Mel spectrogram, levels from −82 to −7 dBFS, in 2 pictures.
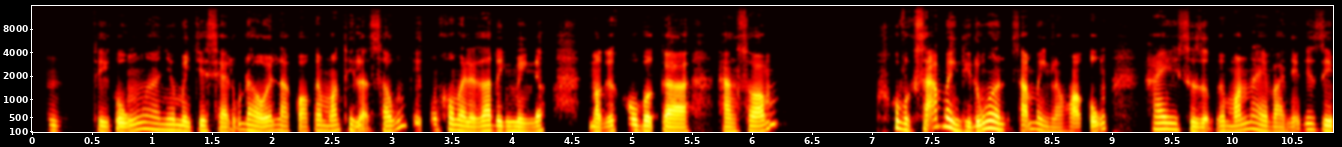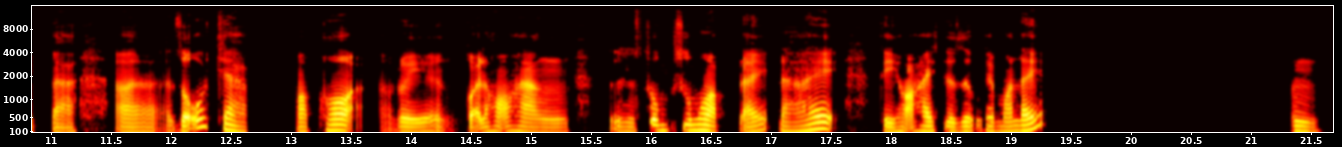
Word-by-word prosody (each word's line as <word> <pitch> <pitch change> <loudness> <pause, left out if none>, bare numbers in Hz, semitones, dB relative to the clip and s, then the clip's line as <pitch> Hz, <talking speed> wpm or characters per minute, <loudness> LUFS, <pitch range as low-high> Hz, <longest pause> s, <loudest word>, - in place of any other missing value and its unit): Ừm, 140 -1 -6 0.3
thì 130 -2 -1
cũng, 140 +10 +1
a, 175 -2 -2
như 155 -1 -1
mình 135 -3 +1
chia 140 - 0
sẻ 120 -3 -2
lúc - - -7
đầu 145 -6 +2
ấy 130 +3 +2
là 135 -3 -2
có - - -1
cái 145 - 0
món 140 +1 0
thịt 150 -3 -3
lợn - - +1
sống 130 - -2
thì - - -7
cũng 155 - -7
không 160 - +1
phải 135 - +4
là 120 - +2
gia 140 +3 +5
đình 130 -2 0
mình 115 -2 0
đâu. 135 - +2 0.4
Mà 115 - +1
cái 130 +4 -2
khu 150 - +1
vực, 135 -2 +5
à, 115 -1 +7 0.2
hàng 120 -1 +1
xóm, 130 - +3 0.8
khu - - 0
vực - - 0
xã 230 - +3
mình 225 -10 +6
thì 120 - -1
đúng 135 +8 +5
hơn, 195 -4 +7
xã - - +2
mình 155 -9 -4
là 115 - -5
họ - - +3
cũng - - +1 0.3
hay 175 -1 +1
sử 130 - -1
dụng 115 - +1
cái 135 - -3
món 135 +5 +1
này 165 -7 -1
vào 120 -1 -2
những 115 - -7
cái 165 0 -4
dịp, 140 -4 +2
à, - - -3 0.3
à, 115 0 -2 0.2
giỗ 220 - +4
chạp, 140 -7 0 0.4
họp 120 -1 0
họ 150 0 +4 0.3
rồi, 120 -1 0 0.3
gọi - - +2
là, 120 - -2
họ 130 - 0
hàng, 115 -3 -1 0.3
ờ, - - -7 0.2
sum 145 0 +2
sum 150 0 -2
họp 145 -4 +5
đấy, 130 +6 0
đấy, 140 +8 +1 0.4
thì 115 - 0
họ 120 - +1
hay 130 -1 +1
sử 120 -2 -2
dụng 125 +1 -3
cái 125 - -2
món 125 +1 -3
đấy. 145 - +3 2.1
Ừm. 125 -4 -3
130 Hz, 225 wpm, -25 LUFS, 120-150 Hz, 2.1 s, à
